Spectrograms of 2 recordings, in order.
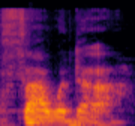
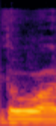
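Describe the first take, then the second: First: The word is said in a more careful form. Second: The word is said in its usual casual form. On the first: The speaker calls it right. "if you want to pronounce it properly, it'd be more thawada" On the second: The speaker calls it wrong. "I say thawada all the time"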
